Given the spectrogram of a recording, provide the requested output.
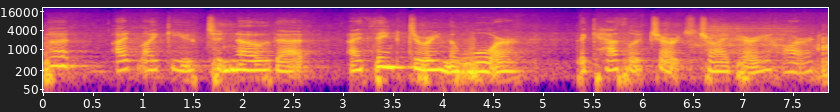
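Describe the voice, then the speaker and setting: Noticeable background noise sits behind this recording. A woman speaks at a very slow pace. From United States. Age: 80s+. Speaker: audience member. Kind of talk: audience question and testimony.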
